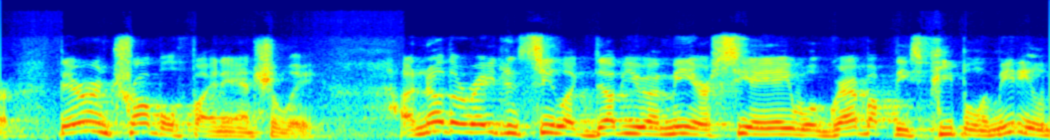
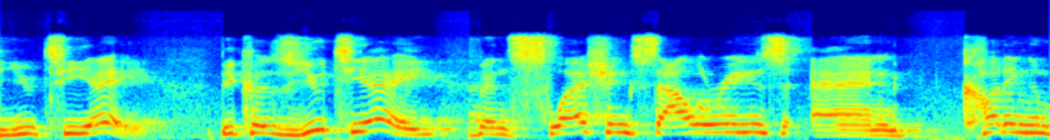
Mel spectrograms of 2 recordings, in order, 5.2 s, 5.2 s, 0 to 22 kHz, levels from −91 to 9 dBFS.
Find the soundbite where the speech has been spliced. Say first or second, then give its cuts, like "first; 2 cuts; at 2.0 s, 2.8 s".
second; 1 cut; at 2.3 s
